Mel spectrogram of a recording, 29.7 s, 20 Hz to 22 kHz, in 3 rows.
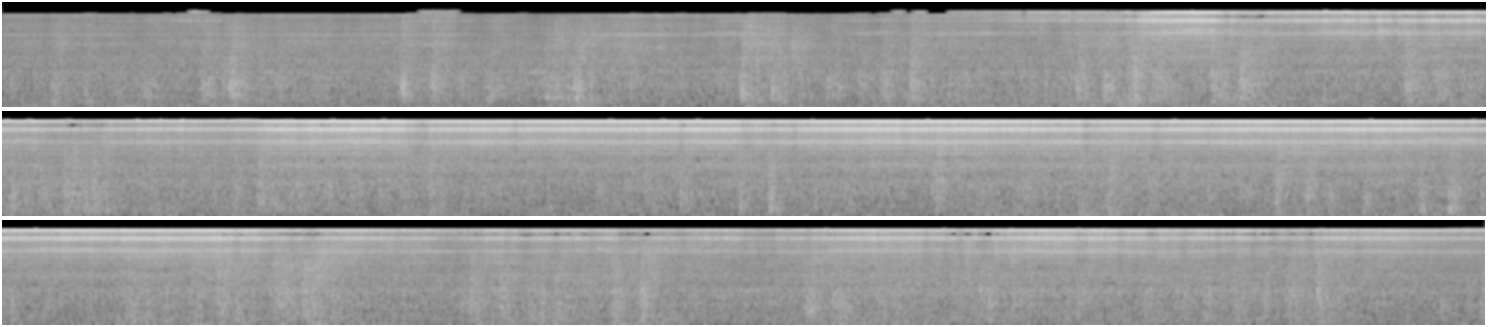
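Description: Cabin running noise of a KiHa 38 diesel railcar, heard from just above its DMF13HS diesel engine: steady engine and running noise with the click of wheels over rail joints. About seven seconds in, a high steady whine joins and the noise grows louder.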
